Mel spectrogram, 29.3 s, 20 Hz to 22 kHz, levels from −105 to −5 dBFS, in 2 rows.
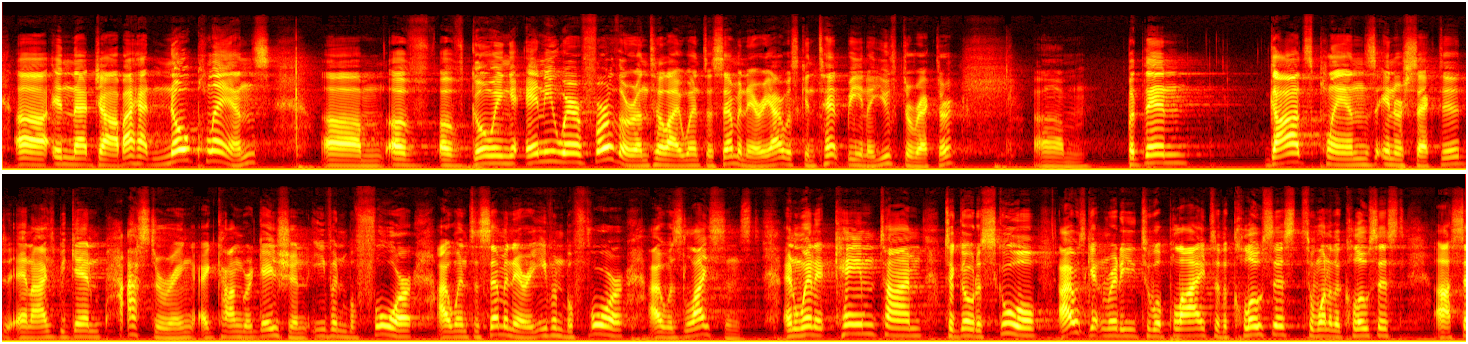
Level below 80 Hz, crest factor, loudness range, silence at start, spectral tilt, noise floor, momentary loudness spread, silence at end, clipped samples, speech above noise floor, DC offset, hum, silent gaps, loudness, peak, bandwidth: -66 dBFS; 22 dB; 5 LU; 0 s; -1.5 dB/octave; -61 dBFS; 13 LU; 0 s; under 0.1%; 36 dB; 3%; none; none; -24 LUFS; -2 dBFS; 15.5 kHz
